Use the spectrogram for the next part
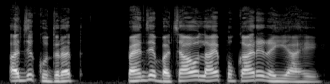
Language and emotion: Sindhi, neutral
